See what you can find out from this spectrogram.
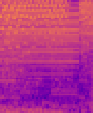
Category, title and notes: Sound effects > Electronic / Design
A glitch one-shot SX designed in Reaper with Phaseplant and various plugins. A glitch one-shot SX designed in Reaper with Phaseplant and various plugins.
